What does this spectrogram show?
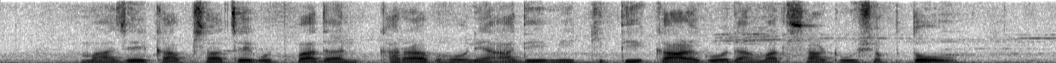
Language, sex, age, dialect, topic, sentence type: Marathi, male, 25-30, Standard Marathi, agriculture, question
